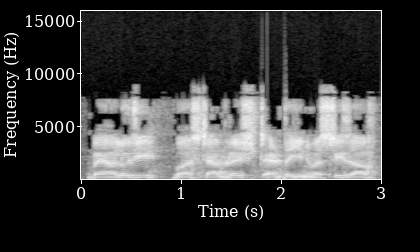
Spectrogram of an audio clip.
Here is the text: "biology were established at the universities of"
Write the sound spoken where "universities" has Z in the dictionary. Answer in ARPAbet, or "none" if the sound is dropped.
Z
